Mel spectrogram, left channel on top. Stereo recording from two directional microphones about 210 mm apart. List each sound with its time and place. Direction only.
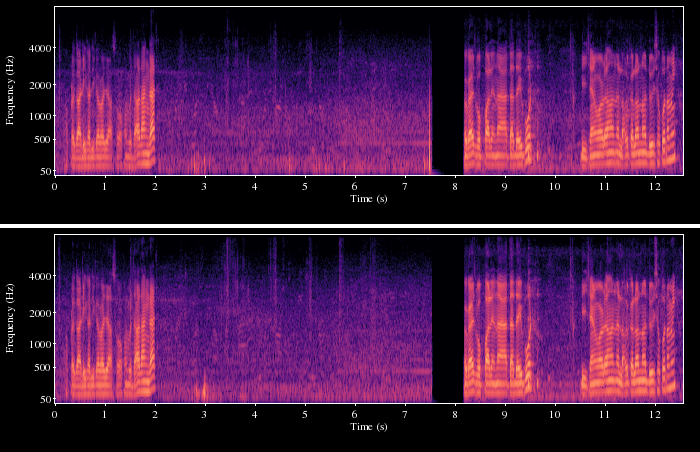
0.3 s speech: 20° right (ahead or behind)
0.9 s speech: 40° right (ahead or behind); by 2.0 s 20° right (ahead or behind)
8.1 s speech: 15° right (ahead or behind)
